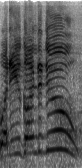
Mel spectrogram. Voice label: what are you going to do cartoon; questions

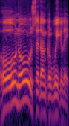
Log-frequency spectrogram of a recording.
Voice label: "oh no", Voice; said uncle wiggly

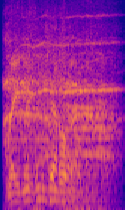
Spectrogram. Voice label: ladies and gentlemen announcer

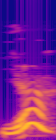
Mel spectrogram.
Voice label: "yeah" drag, voice; ooh ahh

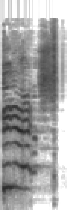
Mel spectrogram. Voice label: "bitch", expletives

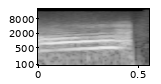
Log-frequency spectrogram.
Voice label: "oh" girl; ooh ahh

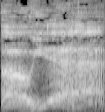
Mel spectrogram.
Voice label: "oh yeah", voice

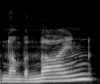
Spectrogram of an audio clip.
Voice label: number nine british bloke; Voice; numbers and letters

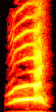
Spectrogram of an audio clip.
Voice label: "wah" cartoon

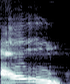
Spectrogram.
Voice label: ow male pain; ooh ahh; ow ouch

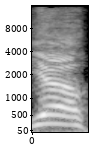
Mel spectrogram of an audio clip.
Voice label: "yo", Voice

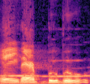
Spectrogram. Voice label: aheb boodoo, gibbrish; Voice

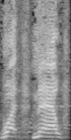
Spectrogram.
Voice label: "what now", voice sample; ooh ahh

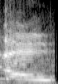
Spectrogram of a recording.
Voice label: "no", male; Voice; expletives

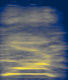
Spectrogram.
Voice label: "yeah" boy, voice

